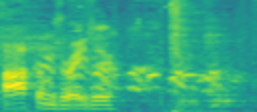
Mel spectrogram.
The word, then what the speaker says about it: Occam's razor: Occam's razor. That's how you pronounce it.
